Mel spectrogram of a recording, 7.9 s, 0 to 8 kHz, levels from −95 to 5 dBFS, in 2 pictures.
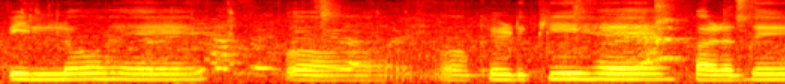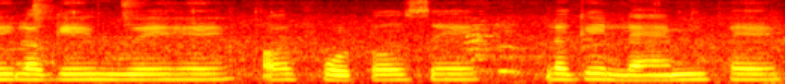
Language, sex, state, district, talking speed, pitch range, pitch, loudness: Hindi, female, Maharashtra, Mumbai Suburban, 120 wpm, 180-195 Hz, 190 Hz, -18 LUFS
